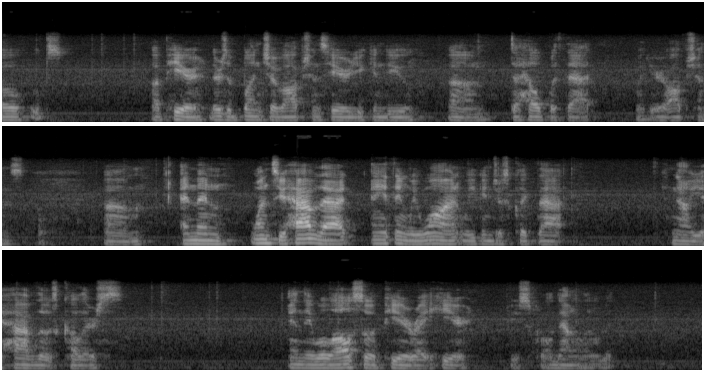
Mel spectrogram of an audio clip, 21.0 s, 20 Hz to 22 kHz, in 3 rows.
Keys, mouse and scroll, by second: 0.8 click, 1.1 click, 7.6 Escape, 8.4 click, 16.1 click, 17.2 click.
